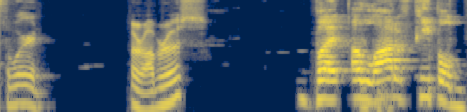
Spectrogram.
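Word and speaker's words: ouroboros: people do pronounce it oroboros yeah I pronounced it Ora boros for a long time until I was corrected yeah it depends on how Greek you want to be if you want to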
